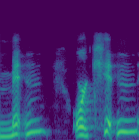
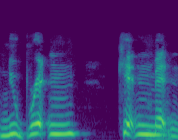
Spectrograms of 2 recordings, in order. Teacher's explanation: So in Connecticut, we have what's called a glottal stop. So when I say the word mitten or kitten, it's not kitten or mitten or anything, which I think is like a lot of places.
